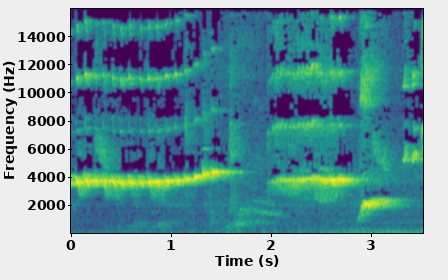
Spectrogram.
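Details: Shama singing during stamina training: a long, pure, high whistle held steady and rising slightly, broken briefly, then resumed and ending in a short sharp upswept note, over a rumbling low background.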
